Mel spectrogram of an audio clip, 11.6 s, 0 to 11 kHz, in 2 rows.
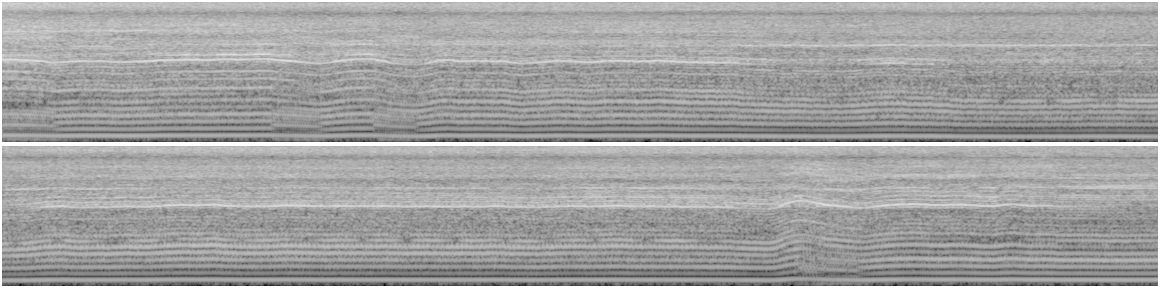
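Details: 1997 Husqvarna 371 XP two-stroke chainsaw, rebuilt by a local shop after blowing up, cutting dead red oak firewood in the rain. A strong, steady high-revving buzz dips slightly as the chain bites and recovers quickly; normal running under load.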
